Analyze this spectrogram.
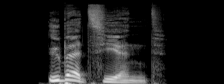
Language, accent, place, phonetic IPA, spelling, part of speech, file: German, Germany, Berlin, [ˈyːbɐˌt͡siːənt], überziehend, verb, De-überziehend.ogg
- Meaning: present participle of überziehen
